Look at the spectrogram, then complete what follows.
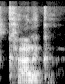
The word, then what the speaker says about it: Hanukkah: chapter seven verse 9 the word there is Konica which is how you say Hanukkah that's why I said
